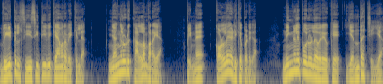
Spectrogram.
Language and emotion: Malayalam, disgusted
